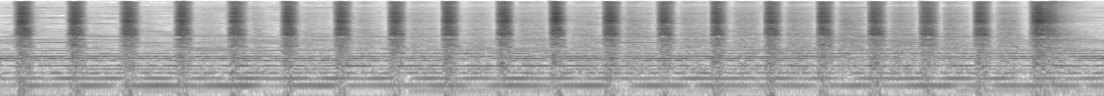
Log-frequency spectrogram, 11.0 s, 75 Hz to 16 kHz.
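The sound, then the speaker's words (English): Rapid breathing exercise with fast, forceful exhalations: a long, steady series of many short, breathy puffs at an even, quick rhythm, each one sharp and hissy, over a faint steady tonal background. “We will move to 5 rounds of 20 breaths at a faster rate of exhalation. Inhale. Begin.”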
